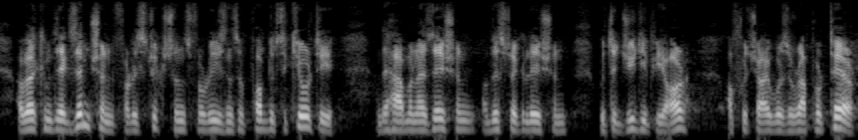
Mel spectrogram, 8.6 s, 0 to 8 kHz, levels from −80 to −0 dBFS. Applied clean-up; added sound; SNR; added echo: none; none; none; none.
